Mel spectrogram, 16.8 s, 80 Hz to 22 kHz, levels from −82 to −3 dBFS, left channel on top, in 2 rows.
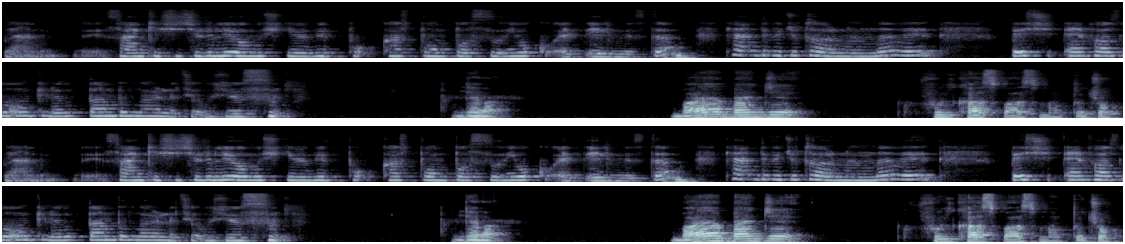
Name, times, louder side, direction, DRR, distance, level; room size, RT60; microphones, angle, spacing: voice 1, 0.0-10.7, right 1 dB, 35° right, 4 dB, 2.1 m, -34 dB
voice 2, 11.8-12.1 13.4-14.4 15.3-16.7, right 2 dB, 70° right, 7 dB, 1.6 m, -26 dB
18.0 x 9.3 x 2.6 m, 0.26 s
head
